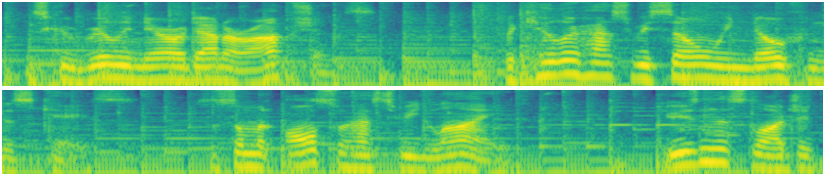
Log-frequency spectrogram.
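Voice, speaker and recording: A man playing an earnest, confident fox defence lawyer in an audio drama, reasoning aloud deliberately. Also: on the high side, lightly acted. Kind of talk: audio drama courtroom acting. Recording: prominent music under the voice.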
